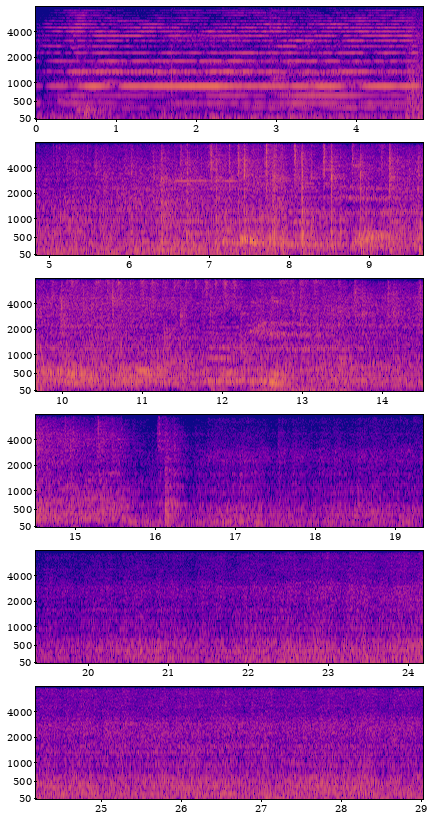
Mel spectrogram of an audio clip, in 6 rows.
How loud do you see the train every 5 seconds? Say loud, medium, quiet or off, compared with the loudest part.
loud, loud, loud, medium, loud, loud.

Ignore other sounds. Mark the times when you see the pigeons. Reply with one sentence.
You can hear the pigeons from 6.5 to 13.6 s.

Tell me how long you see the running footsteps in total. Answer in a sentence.
You can hear the running footsteps for 11 seconds altogether.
